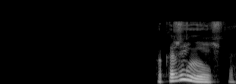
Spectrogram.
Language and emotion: Russian, neutral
